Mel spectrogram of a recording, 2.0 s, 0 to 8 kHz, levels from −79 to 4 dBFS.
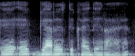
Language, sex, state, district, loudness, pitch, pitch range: Hindi, male, Telangana, Hyderabad, -16 LUFS, 115 Hz, 105-125 Hz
